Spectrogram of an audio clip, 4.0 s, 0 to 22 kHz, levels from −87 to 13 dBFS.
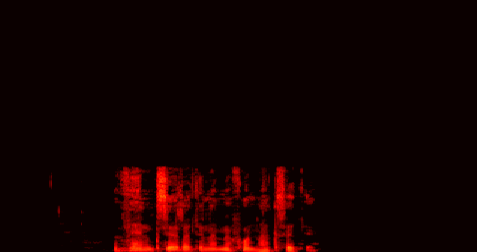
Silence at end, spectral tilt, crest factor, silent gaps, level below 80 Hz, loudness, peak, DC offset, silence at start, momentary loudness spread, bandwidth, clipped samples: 1.35 s; -4 dB/octave; 20 dB; none; -78 dBFS; -41 LUFS; -24 dBFS; under 0.1%; 0.95 s; 14 LU; 7.6 kHz; under 0.1%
